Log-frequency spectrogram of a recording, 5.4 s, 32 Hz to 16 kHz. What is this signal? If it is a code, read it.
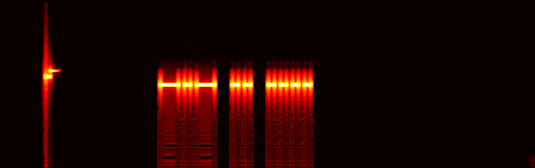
Morse code, heard as a keyed tone, about 20 wpm, 700 Hz. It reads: KIH
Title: USA Call Sign Postfixes - 3 Letters 20wpm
